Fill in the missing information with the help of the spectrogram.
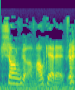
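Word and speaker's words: Shawangunk: I'll move it, only with the one correction that's pronounced Schwangum. – Schwangum. Thank you.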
